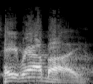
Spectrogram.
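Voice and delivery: a loud hail across the street; calling out. Retold or imitated. Man outside a liquor store calls to the rabbi, loud hail. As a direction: call out to get the rabbi's attention.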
